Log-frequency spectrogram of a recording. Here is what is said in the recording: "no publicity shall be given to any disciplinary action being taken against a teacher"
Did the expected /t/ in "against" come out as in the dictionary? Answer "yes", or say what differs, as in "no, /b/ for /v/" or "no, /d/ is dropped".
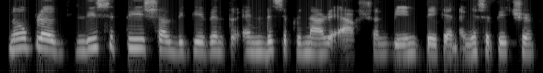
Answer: no, /t/ is dropped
